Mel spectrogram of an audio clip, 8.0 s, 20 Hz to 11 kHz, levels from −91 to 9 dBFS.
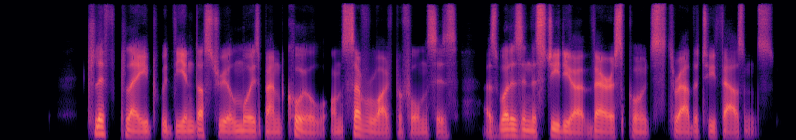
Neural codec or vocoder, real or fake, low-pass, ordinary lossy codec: codec, 24 kHz, 0.9 kbps, WavTokenizer, large speech release; fake; 9.9 kHz; MP3, 96 kbps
